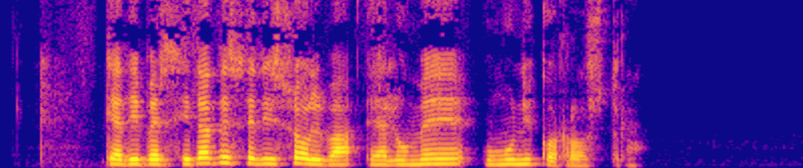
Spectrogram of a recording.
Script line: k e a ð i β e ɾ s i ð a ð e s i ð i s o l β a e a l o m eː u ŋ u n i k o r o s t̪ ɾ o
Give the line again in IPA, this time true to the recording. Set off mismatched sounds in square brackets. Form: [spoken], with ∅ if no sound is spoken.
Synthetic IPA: k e a ð i β e ɾ s i ð a ð e s [e] ð i s o l β a e a l [u] m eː u ŋ u n i k o r o s t̪ ɾ o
